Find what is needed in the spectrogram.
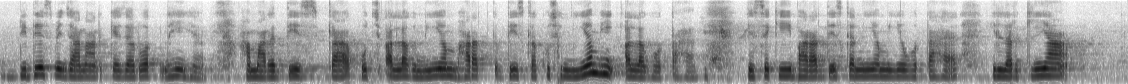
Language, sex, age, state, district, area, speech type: Hindi, female, 45-60, Bihar, Madhepura, rural, spontaneous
